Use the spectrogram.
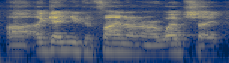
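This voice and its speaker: A man's voice: medium pitch, fairly even intonation, fairly quick, pushed and bright. An American man in his thirties co-hosting a homesteading vlog, talking casually and in a wordy, meandering way. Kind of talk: casual explanatory chat to camera. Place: indoors at a table in a small sunlit room by windows. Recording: echoey room.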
